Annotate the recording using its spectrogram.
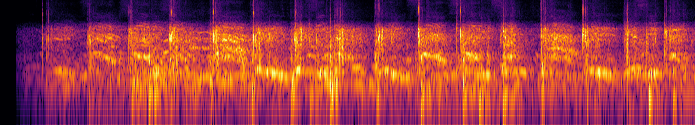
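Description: A crowd of children shouting and chanting together over a sharp, regular beat about twice a second. It fades in at the start.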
